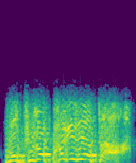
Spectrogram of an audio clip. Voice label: voice message target destroyed, korean, crew tanks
